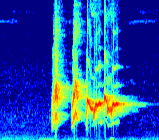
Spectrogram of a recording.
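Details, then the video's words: A single brief phrase from a sooty-headed bulbul in energetic nggaruda-style song, used to challenge rivals: a few quick chirps slurring into a liquid, wavering whistle. "Suara Burung Kutilang Gacor Menekan Lawan NGGARUDA, Pancingan Kutilang Mogok"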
